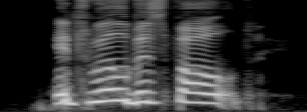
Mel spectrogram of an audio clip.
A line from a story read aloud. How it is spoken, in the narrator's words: he yelled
